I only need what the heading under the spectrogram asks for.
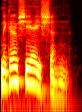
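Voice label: "negotiation", British English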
